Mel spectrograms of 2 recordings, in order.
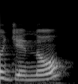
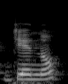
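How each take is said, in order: First: Llenó stressed on the final syllable, lle-NÓ; lle-NÓ, past-tense stress; stress on last syllable. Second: Lleno stressed LLE-no; LLE-no, weight on the first syllable. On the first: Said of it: "cuando lleva acento". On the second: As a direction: say lleno with an unstressed final o. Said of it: "sin acento". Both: Shown as a demonstration.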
